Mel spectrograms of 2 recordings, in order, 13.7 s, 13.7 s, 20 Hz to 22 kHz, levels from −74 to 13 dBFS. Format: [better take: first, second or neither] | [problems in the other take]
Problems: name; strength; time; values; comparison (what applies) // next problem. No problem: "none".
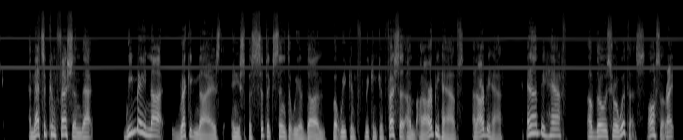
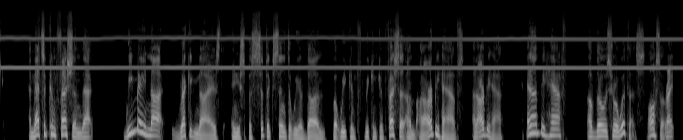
first | high-pitched whine; loud; throughout; 3 kHz, 9 dB below the speech; faint in the first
